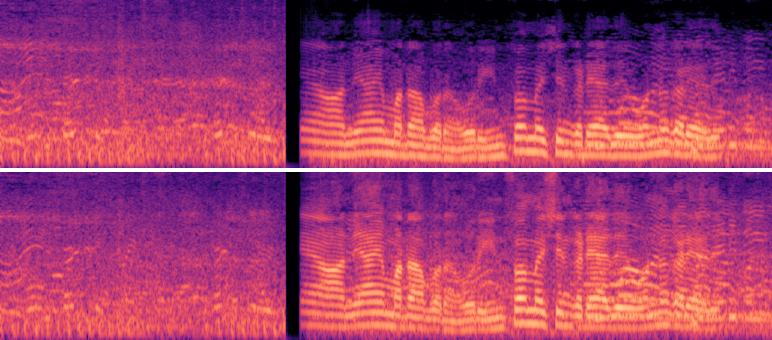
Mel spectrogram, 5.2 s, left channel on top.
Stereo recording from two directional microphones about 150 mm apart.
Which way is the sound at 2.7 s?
30° right (ahead or behind).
